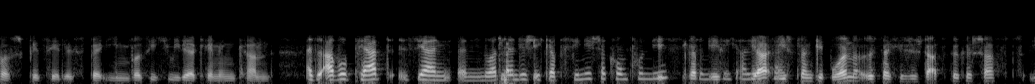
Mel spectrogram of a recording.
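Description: The whole speech clip carries the GSM full-rate codec: band-limited to about 300 Hz to 3.5 kHz, with that pulse-driven vocal-tract model giving a buzzy, gravelly edge typical of 13 kbps GSM. Then from 4.96 to 5.13 s, right after "ist ja ein ähm" and before "ich glaube finnischer", GSM bit errors corrupt the decoder's parameters, so the voice briefly squawks and gargles.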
